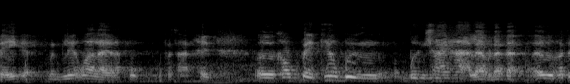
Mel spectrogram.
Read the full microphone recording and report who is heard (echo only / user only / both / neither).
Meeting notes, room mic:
echo only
